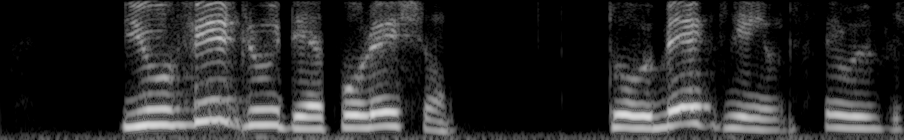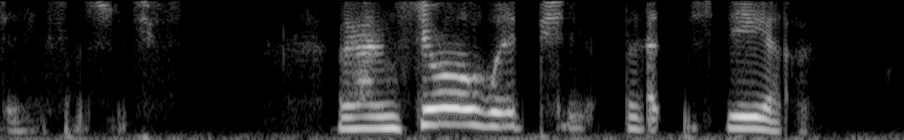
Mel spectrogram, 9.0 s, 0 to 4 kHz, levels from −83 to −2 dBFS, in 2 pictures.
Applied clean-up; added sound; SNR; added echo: neural diffusion model UNIVERSE++.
